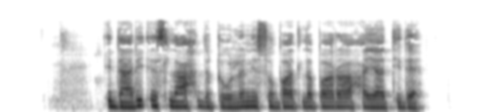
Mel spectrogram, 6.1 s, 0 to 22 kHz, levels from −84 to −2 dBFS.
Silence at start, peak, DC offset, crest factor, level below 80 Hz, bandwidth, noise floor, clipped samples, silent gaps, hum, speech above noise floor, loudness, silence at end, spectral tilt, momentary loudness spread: 0.75 s; -4 dBFS; under 0.1%; 22 dB; -64 dBFS; 11.5 kHz; -55 dBFS; under 0.1%; none; none; 32 dB; -23 LUFS; 0.85 s; -4.5 dB/octave; 8 LU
